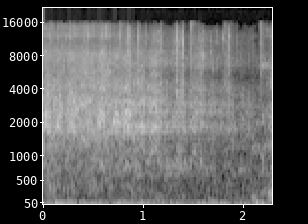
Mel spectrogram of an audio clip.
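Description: Fishing reel cranked fast during a fight with a hooked bass, a fluttering whir that stops about a second and a half in.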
